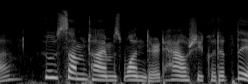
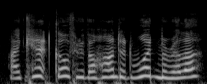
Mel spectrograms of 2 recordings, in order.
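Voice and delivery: high, raised, desperate cry; 11 semitones higher, 6 dB louder than usual. A narrator's reading. Anne refusing to enter the haunted wood, desperate. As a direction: plead in a high girl's voice. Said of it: "cried Anne desperately".

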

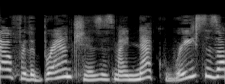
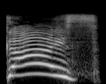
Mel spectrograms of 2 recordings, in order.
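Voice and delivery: high-pitched call down from up high; calling from above; 9 semitones higher than usual. A narrator's reading. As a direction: call out to friends far below. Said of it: "Penny's voice comes from way above us".

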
